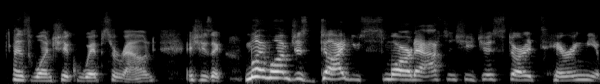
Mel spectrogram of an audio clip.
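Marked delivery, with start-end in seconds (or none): 2.4-4.4 acted, aggressive, slow, pitched-up angry outburst. Retelling a woman who tore into the speaker: imitating an aggressive woman. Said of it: "started getting a little bit aggressive".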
